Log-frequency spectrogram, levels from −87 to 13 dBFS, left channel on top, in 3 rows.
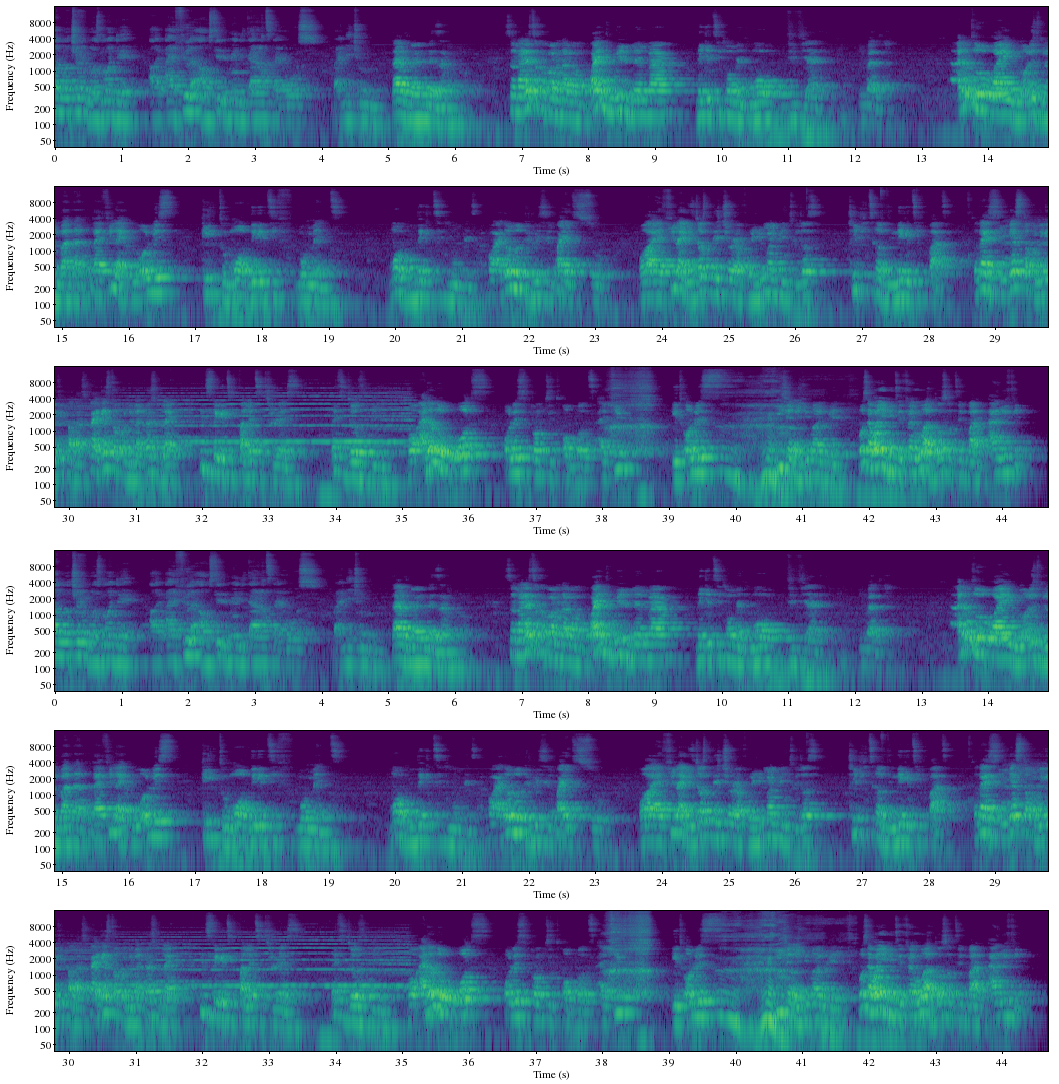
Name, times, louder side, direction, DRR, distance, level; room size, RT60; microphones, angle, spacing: voice 1, 0.0-4.7 11.8-11.9, right 2 dB, 50° left, -5 dB, 0.9 m, -31 dB
voice 2, 5.1-6.2 6.8-9.2 9.6-11.5 12.1-12.4 13.4-16.6 17.1-19.0 19.9-21.1 21.4-23.1 23.7-26.3 26.8-28.2 28.7-31.6 32.0-33.3 33.9-34.8 35.1-36.1 36.5-38.4 39.0-39.7 40.6-41.5 41.8-44.2, equal, 10° left, -8 dB, 1.4 m, -23 dB
sound 1, 29.1-35.1, left 1 dB, 25° right, 0.7 m, -35 dB
Human voice, 38.0-38.8 39.7-41.7, right 5 dB, 75° right, 0.3 m, -29 dB
4.8 x 2.1 x 2.8 m, 0.92 s
head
